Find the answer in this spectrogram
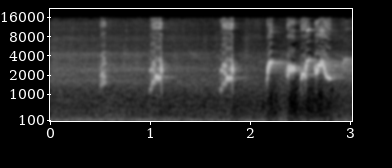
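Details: Thai cage-kept red-whiskered bulbul with an easy, long 'rik' song: single spaced chirps build into a fast, looping series of clear, slurred whistles.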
